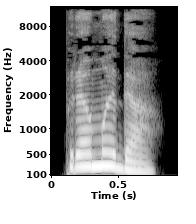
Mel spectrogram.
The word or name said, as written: ಪ್ರಮದೆ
